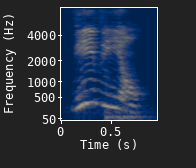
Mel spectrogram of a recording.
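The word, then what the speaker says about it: vivions: 누가 또 나왔지요네 우리들은 위비용 위비용이 동사입니다 살다라는 뜻의 위버거 동사의 1인칭 복수형 방곽을 형인데요 우리는 그때 살았었어요이 말입니다 위비용 이렇게 발음을 해야 되고요 둘레느 이러면 둘이 함께이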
